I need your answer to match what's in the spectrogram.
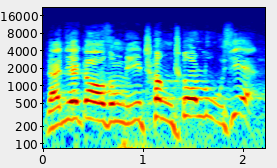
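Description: A man's voice: very high voice, normal speed. A man performing stage crosstalk, playing an indignant passenger who reasons with the conductor. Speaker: crosstalk comedian. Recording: stage recording with long hall reverb.

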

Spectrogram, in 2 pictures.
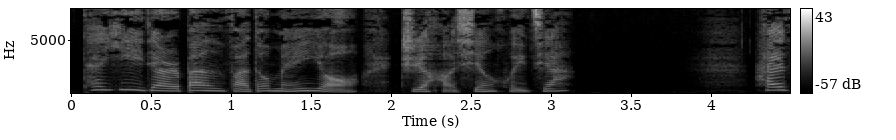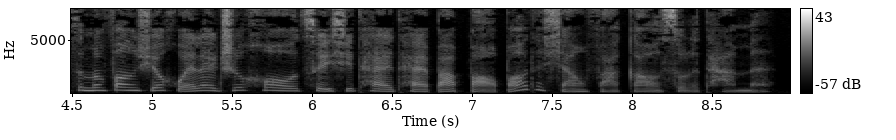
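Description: A woman reading a children's picture book aloud in a lively, expressive way. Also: mid-range voice, moderate pace, no echo, clean studio sound. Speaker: storyteller.

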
